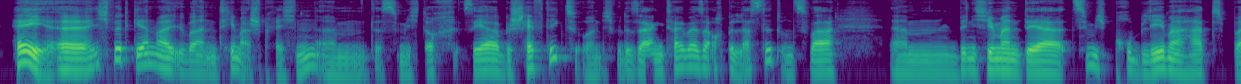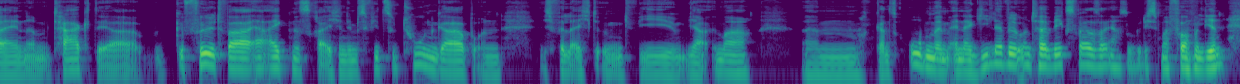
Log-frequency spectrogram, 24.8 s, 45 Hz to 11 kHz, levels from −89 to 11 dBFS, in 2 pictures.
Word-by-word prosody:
Hey, 185 +1 +11
äh, 120 0 +6
ich 160 - -6
würde 230 0 +5
gerne 165 -3 +3
mal 135 -5 +4
über 105 -3 -2
'n 95 -3 -6
Thema - - -5
sprechen, 105 - -6
ähm, 85 -1 -11
das - - -6
mich - - -12
doch - - -7
sehr 115 0 +3
beschäftigt 135 - -1
und 85 -1 -13
ich - - -14
würde - - -7
sagen, 105 0 0
teilweise 140 0 0
auch - - -12
belastet. 215 +1 -4
Und 100 -1 -13
zwar, 110 +1 +2 0.6
ähm, 100 -1 -8
bin 115 +5 -3
ich 115 - -5
jemand, 115 -3 +3
der 105 -2 +6
ziemlich 145 -3 -6
Probleme 110 -1 +1
hat 105 +1 -4
bei 95 0 -1
'nem 90 - -10
Tag, - - -2
der - - -5 0.3
gefüllt 150 +4 +2
war, 125 -2 +5
ereignisreich, 130 -4 -4
in 105 - -6
dem 105 - -7
es 105 - -6
viel 125 - -10
zu 125 +1 -8
tun 145 0 -6
gab 105 -2 0
und 90 0 -13 0.4
ich - - -11
vielleicht - - -6
irgendwie, 95 -2 -10
ja, 95 -2 -5
immer, 100 -2 -6 0.6
ähm, 90 0 -10
ganz 95 +1 -7
oben 145 -7 +2
im 115 -1 -1
Energie-Level 150 - 0
unterwegs 155 0 +1
war, 155 -2 +2
sage 145 +1 -3
ich - - -5
also, 135 - -12
würde - - -13
ich 135 - -4
es - - -8
mal 125 - -4
formulieren, 130 +1 +3
115 Hz, 165 wpm, -24 LUFS, 100-140 Hz, 0.6 s, Hey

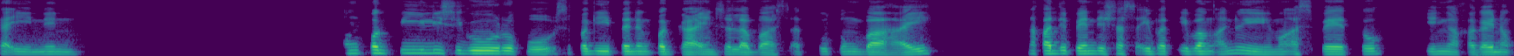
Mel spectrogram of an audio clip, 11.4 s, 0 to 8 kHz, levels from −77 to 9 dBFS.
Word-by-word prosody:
kainin. 125 -1 -4 2.0
Ang 165 0 -6
pagpili 175 +1 +2
siguro 155 -3 +5
po 125 +1 -3
sa - - -18
pagitan 135 -1 +2
ng 135 - -7
pagkain 120 -2 +1
sa 125 - -7
labas 110 -3 -1
at - - -13
lutong 130 -1 -8
bahay, 115 +4 +2 0.7
nakadepende 145 -1 +2
siya 145 - -5
sa - - -13
iba't 140 0 -1
ibang 140 0 +2
ano, 140 +6 -7
eh, 130 -4 -1
mga 125 +2 -7
aspeto. 130 +2 -1 0.3
Yun 130 0 -4
nga, 120 - -6
kagaya 120 +1 +1
ng 120 - -9
135 Hz, 145 wpm, -23 LUFS, 125-145 Hz, 2.0 s, siguro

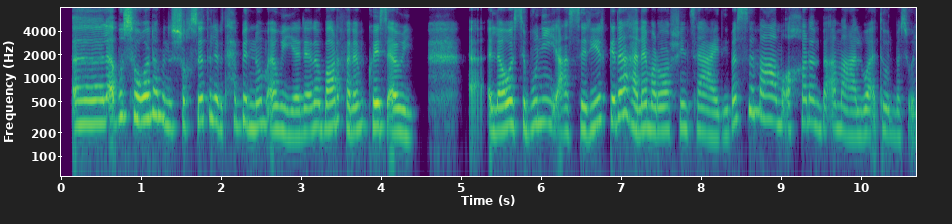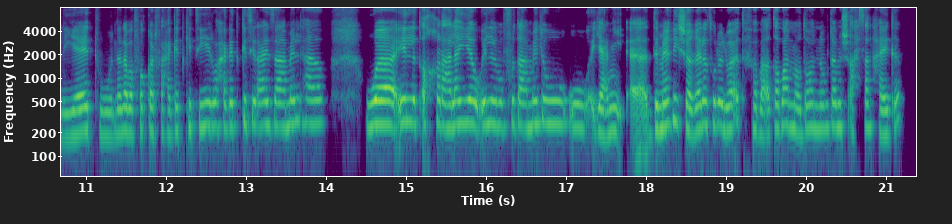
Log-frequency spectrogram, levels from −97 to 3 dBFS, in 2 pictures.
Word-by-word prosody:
آآ، 260 +1 +4
لأ 275 - +6
بُص 320 0 +4
هو 290 0 +10
أنا 330 +2 +6
من 295 -5 0
الشخصيّات 260 +3 +2
اللي 285 -3 +3
بتحبّ 255 +2 -6
النوم 250 0 0
أوي، 220 -3 0
يعني 190 +2 +1
أنا 240 +3 +1
باعرف 235 +1 +2
أنام 215 +2 +1
كويّس 240 -1 +6
أوي، 195 -4 +4 0.7
آآ - - -6
اللي 215 +1 +3
هو 245 +4 +8
سيبوني 255 +1 -2
على - - 0
السرير 220 +5 -1
كده 280 +4 +4
هانام 230 -6 +1
24 220 +2 -2
ساعة 220 -2 -5
عادي، 185 -1 -4
بس 275 - -2
مع 305 -6 0
مؤخرًا 265 +2 -4
بقى 230 0 -6
مع 200 -4 -4
الوقت 200 +4 -4
والمسؤوليات 190 +1 -4
وإن 185 +1 -8
أنا 210 +1 +1
بافكّر 210 +1 -4
في 210 - -11
حاجات 210 +2 -9
كتير 235 +1 -5
وحاجات 240 -1 -4
كتير 255 -2 -5
عايزة 245 +1 -3
أعملها 260 +2 -4 0.5
و 245 +3 +6
إيه 255 0 +6
اللي 270 -1 0
تأخّر 260 0 -5
عليَّ 255 +3 +1
وإيه 245 0 +1
اللي 255 0 -2
المفروض 245 +1 -6
أعمله 255 +3 -3
ويعني 235 -5 -3 0.3
دماغي 245 +3 -1
شغّالة 220 +1 +1
طول 250 0 -3
الوقت، 235 +4 -2
فبقى 215 -7 -6
طبعًا 240 +2 -3
موضوع 225 0 -5
النوم 225 0 -7
ده 240 0 -3
مش 235 0 -4
أحسن 235 -1 -7
حاجة. 195 +8 -5
235 Hz, 190 wpm, -23 LUFS, 215-260 Hz, 0.7 s, هو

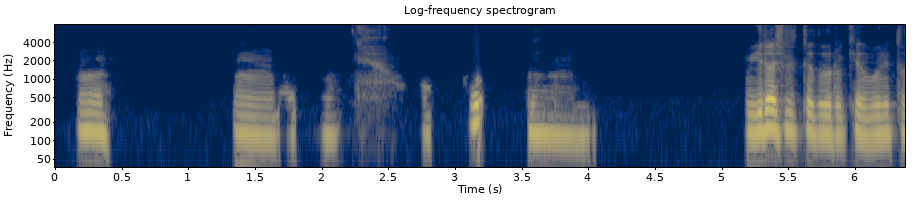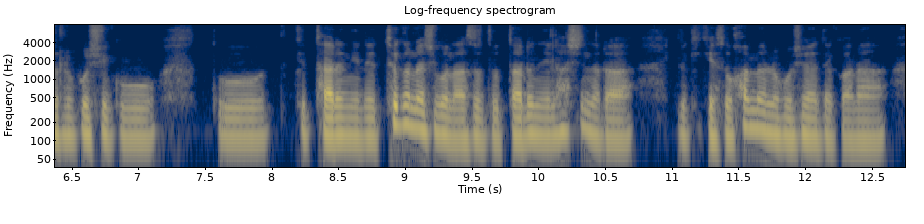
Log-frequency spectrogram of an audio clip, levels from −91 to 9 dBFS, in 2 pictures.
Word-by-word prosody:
어. 140 -2 +2 1.0
음. 125 -2 -2 1.1
어 - - -9 0.3
그 - - +7 0.4
음. 125 -2 -2 1.1
일하실 145 +1 +8
때도 130 -2 +3
이렇게 125 +1 +1
모니터를 125 0 0
보시고 115 -1 -4 0.4
또 115 0 -4 0.2
그 125 - -7
다른 120 0 +5
일에 115 0 -2
퇴근하시고 155 -9 +3
나서도 110 0 -2
다른 120 +2 +1
일 120 - -2
하시느라 120 -6 -3 0.3
이렇게 120 -1 -10
계속 115 +1 -3
화면을 150 -5 +1
보셔야 115 0 -1
되거나 110 0 -5
120 Hz, 260 characters per minute, -24 LUFS, 115-130 Hz, 1.1 s, 일하실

